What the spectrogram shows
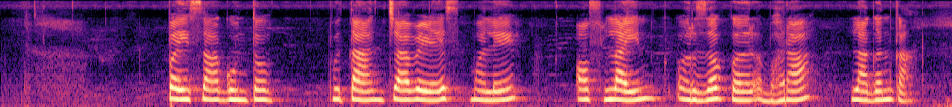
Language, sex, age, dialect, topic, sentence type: Marathi, female, 18-24, Varhadi, banking, question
